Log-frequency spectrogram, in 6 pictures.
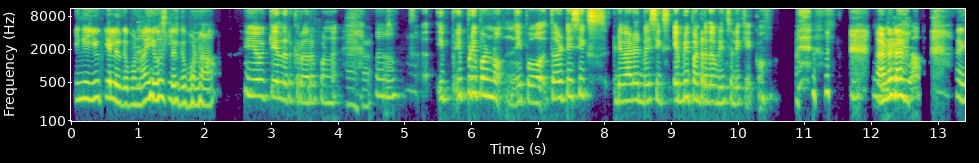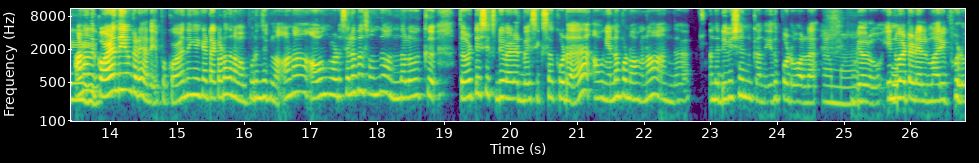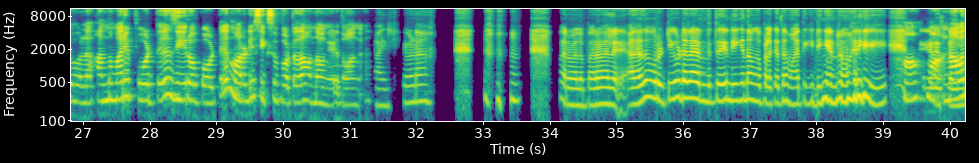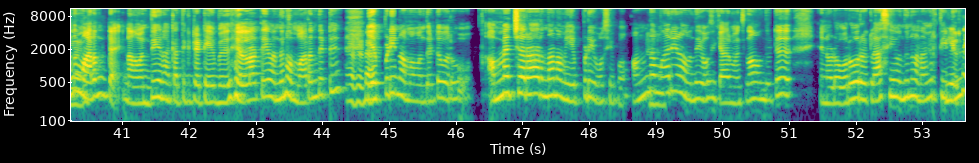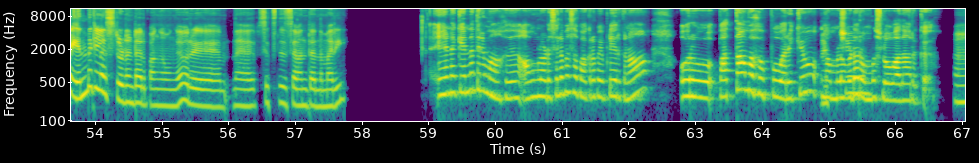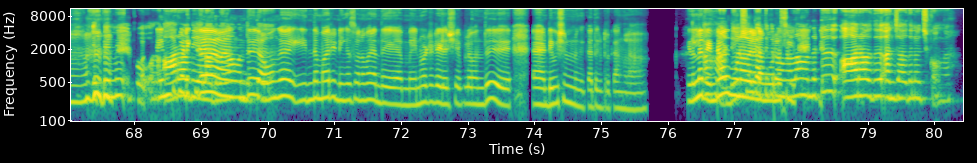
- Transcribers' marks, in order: other noise; in English: "தெர்ட்டிசிக்ஸ் டிவைடட் பை சிக்ஸ்"; laugh; laughing while speaking: "அடடா! அய்யய்யோ!"; in English: "சிலபஸ்"; in English: "தெர்ட்டிசிக்ஸ் டிவைடட் பை சிக்ஸ"; in English: "டிவிஷன்க்கு"; in English: "இன்வெர்டட் எல்"; laughing while speaking: "போடுவோம் இல்ல"; other background noise; in English: "சிக்ஸ்"; laugh; in English: "டியூட்டர்ரா"; laughing while speaking: "மாத்திக்கிட்டீங்கன்ற மாரி"; unintelligible speech; laughing while speaking: "டேபிள்"; in English: "டேபிள்"; laughing while speaking: "நான் மறந்துட்டு"; in English: "அம்மெச்சரா"; "அன்மெச்சூரா" said as "அம்மெச்சரா"; in English: "கிளாஸ் ஸ்டூடண்ட்டா"; in English: "சிலபஸ"; laugh; in English: "இன்வெர்டட் எல் ஷேப்ல"; in English: "டிவிஷன்ன்னு"; in English: "டிவிஷன்"
- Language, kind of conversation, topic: Tamil, podcast, ஒரு பழக்கத்தை உருவாக்குவதற்குப் பதிலாக அதை விட்டு விடத் தொடங்குவது எப்படி?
